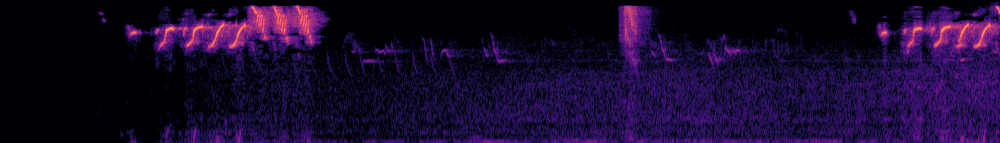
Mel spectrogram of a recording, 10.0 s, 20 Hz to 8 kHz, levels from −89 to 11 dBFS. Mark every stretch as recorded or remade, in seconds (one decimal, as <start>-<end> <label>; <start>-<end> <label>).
0.0-5.2 recorded; 5.2-6.5 remade; 6.5-7.8 recorded; 7.8-9.6 remade; 9.6-10.0 recorded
